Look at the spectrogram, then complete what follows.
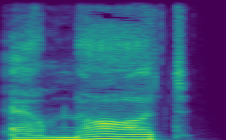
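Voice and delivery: high, huffy tree spirit; muffled voice from inside a tree; muffled dryad voice. Acted. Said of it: "a muffled voice said from the tree".

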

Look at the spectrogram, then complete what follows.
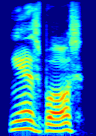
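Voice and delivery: high, loud eager reply; obedient henchman. A narrator's reading. Henchman obeys his boss at the car, eagerly. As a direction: answer the boss promptly.

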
